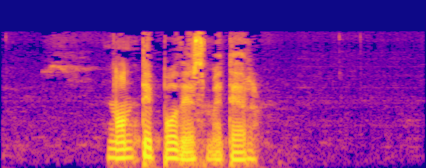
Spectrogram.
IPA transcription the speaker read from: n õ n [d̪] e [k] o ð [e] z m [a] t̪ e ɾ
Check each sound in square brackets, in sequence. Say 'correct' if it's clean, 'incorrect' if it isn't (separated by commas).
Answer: incorrect, incorrect, correct, incorrect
